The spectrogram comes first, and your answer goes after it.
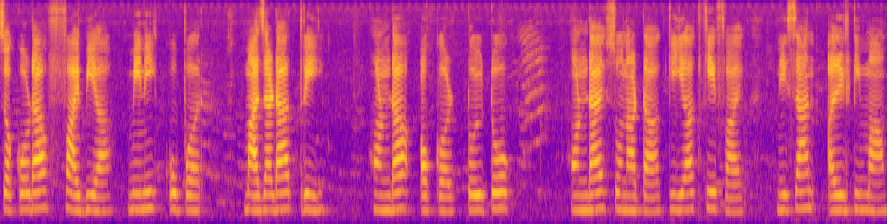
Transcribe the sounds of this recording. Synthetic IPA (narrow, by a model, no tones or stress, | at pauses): səkoɽafajbija | minikopəɾ | mad͡zaɽat̪ɾi | hɔɳɖaɔkəɾʈojʈɔk | hɔ̃ɳɖajsonaʈakijakefaj | nisanəlʈima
